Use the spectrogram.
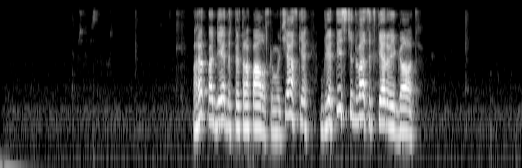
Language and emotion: Russian, positive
